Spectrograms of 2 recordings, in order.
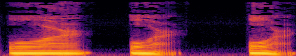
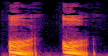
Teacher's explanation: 重点是滑动，一个变化，你嘴唇分开的这个动作 · Shown in: first take · ，喔喔喔,OK,所以不用发一个特别饱满的 nor,这样 nu 就不用了，就是 nor, nor, nor,然后嘴唇分开的滑动，喔，再滑到二呢,or, or, or,这个音就是大家要注意，它是有一个变化。重点是变化，重点是要 nor 对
